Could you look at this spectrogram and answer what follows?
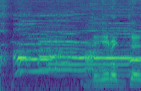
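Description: Chickens cluck close by while a rooster crows loudly, its drawn-out call rising and falling over the softer clucking.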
